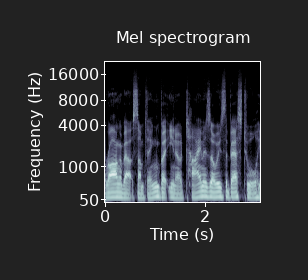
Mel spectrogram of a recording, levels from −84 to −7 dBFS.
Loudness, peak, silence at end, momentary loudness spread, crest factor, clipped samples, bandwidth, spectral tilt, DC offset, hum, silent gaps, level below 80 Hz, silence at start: -23 LUFS; -6 dBFS; 0 s; 8 LU; 18 dB; under 0.1%; 14 kHz; -5.5 dB/octave; under 0.1%; none; none; -46 dBFS; 0 s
